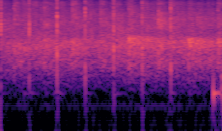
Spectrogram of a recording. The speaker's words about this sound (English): If you are a Student Life volunteer this year, would you be willing to stand up and we could just clap for you? Are there any in here? One, two, three, four. Yep. Let's give them a hand.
